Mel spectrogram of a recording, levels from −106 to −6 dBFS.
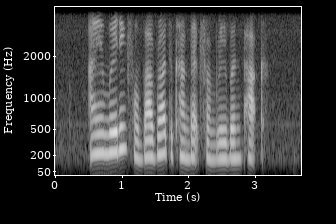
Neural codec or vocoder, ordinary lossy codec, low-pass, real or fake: none; none; 3.6 kHz; real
